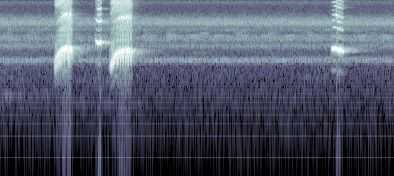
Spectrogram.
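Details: Sooty-headed bulbul, a recording played to lure other birds: loud, clear whistled notes, two short upslurred phrases close together near the start, then a single brief note after a pause, over a faint steady tone.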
